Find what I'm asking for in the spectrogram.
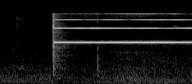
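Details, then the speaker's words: ACUANGLE A8826D two-line self-levelling laser level, just switched on with weak 1.5 V batteries: sudden steady high-pitched continuous beep; out-of-level warning because it is tilted beyond its self-levelling range. "Esse aviso sonoro aqui é quando o nível não está em uma superfície plana. Então se ela tiver torta para um lado ou para o outro, ela vai fazer esse barulho."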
